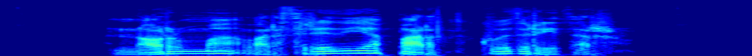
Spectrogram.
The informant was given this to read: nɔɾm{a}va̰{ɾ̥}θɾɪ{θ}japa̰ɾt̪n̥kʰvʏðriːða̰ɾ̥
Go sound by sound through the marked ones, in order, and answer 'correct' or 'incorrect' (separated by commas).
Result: correct, correct, incorrect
